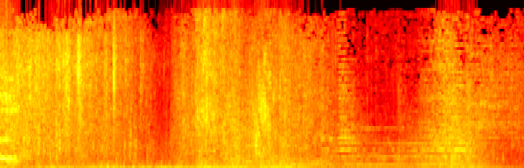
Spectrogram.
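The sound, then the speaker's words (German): Ship exploding, a loud, sustained rumbling boom with a crackling, roaring texture that stays dense throughout and eases slightly toward the end. “Iroh sah noch, wie sein Neffe auf sein Schiff zurückging. Ein paar Minuten später explodierte es.”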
